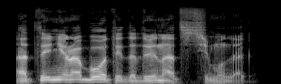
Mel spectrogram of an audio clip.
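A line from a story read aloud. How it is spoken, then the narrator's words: Deep bass voice. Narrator (Russian): пробасил Двоетесов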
